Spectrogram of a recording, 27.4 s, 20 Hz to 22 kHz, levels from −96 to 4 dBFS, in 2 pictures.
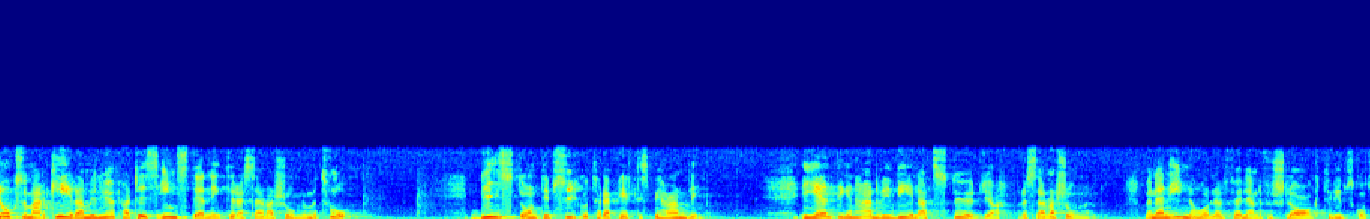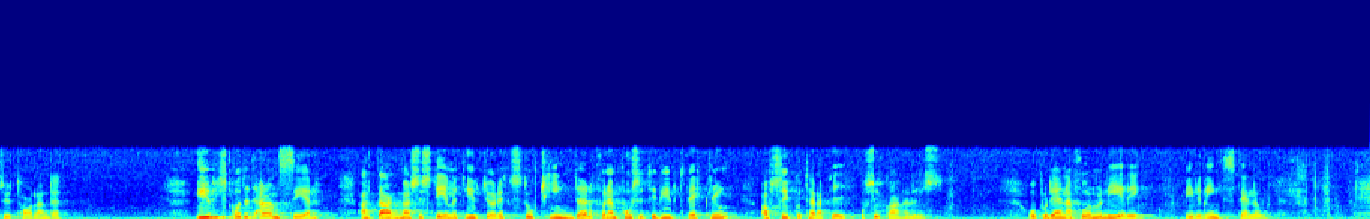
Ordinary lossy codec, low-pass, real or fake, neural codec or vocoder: none; 7.2 kHz; fake; codec, 16 kHz, 8 kbps, FreqCodec, larger model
